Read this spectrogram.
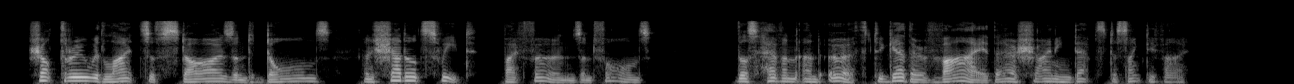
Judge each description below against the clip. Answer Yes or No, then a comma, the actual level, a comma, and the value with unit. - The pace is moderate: No, slow, 120 wpm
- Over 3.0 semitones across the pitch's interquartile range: Yes, average, 4.8 semitones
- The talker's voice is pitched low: Yes, low, 130 Hz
